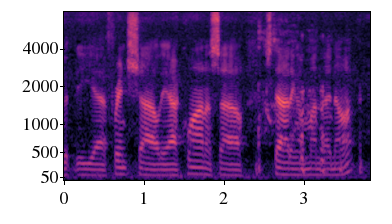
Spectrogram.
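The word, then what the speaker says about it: Arqana: We've made the call that we're going to have a look at the French sale, the Arquana sale, starting on Monday night. That's a good pronunciation.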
